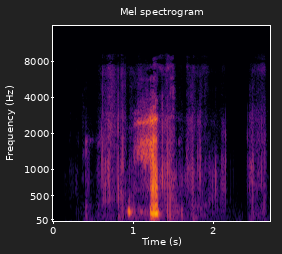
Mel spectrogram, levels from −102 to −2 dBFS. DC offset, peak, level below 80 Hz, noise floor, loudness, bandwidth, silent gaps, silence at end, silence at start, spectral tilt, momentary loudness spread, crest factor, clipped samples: under 0.1%; -10 dBFS; -70 dBFS; -68 dBFS; -33 LUFS; 8 kHz; none; 1.25 s; 0.7 s; -7 dB/octave; 25 LU; 28 dB; under 0.1%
